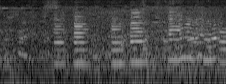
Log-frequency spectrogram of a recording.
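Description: A reedy wind instrument plays a melody of short held notes over the voices of a crowd.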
